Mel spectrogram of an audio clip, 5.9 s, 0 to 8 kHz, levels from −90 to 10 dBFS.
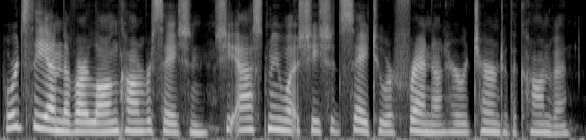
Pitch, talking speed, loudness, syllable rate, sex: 205 Hz, 235 wpm, -18 LUFS, 5.3 syllables/s, female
